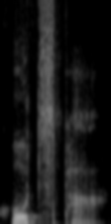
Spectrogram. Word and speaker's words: chutzpah: Chutzpah. Yeah, apparently no C. No, okay. You don't pronounce the C.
